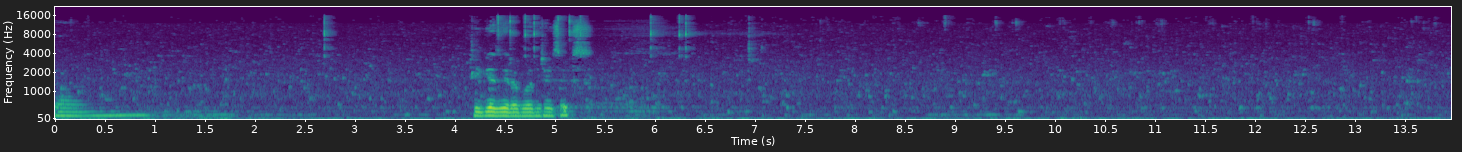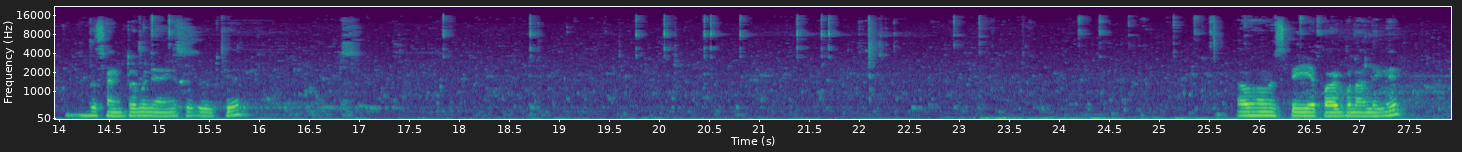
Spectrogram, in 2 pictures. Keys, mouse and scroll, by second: 4.2 q, 4.5 right click, 4.7 click, 5.0 alt+right click, 5.3 alt+click, 7.0 w, 14.9 right click, 15.6 w, 17.6-18.4 typing, 17.9 click, 19.8 alt+click, 20.2 q, 20.5 click, 20.8 alt+click, 22.1 space, 23.0 alt+middle click, 24.3 alt+right click, 24.7 alt+middle click, 24.9 alt+scroll down 1, 25.4 alt+right click, 25.9 middle click, 26.4 right click.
